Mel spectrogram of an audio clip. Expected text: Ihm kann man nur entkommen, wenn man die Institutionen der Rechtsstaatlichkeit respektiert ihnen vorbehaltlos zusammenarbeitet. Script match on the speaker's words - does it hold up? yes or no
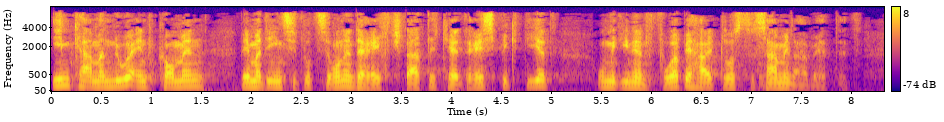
no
